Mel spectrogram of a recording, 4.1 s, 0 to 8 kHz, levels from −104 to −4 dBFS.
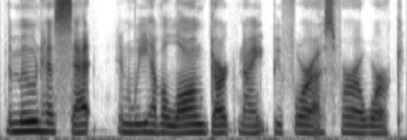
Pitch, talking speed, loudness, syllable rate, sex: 175 Hz, 235 wpm, -20 LUFS, 4.9 syllables/s, female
